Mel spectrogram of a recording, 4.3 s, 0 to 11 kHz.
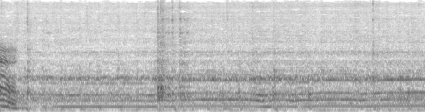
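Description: The battery-driven mechanism of a 1950s W Toys Japan 'Fishing Bears' tin-litho savings bank running with a steady hum as the bear lifts his fishing rod, with a single click about one and a half seconds in.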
